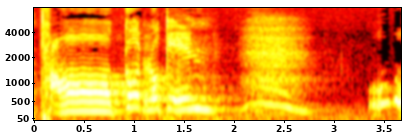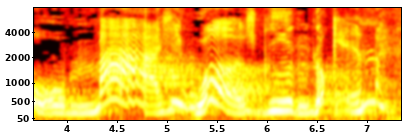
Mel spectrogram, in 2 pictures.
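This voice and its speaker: A woman's voice: sits high, very animated, extremely slow, exaggerated voice. A woman playing a lovestruck, feisty country boarding-house keeper with a rural Southern accent, in old-time radio comedy style. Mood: swooning. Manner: folksy, swooning then scolding. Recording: echoey hall with long reverb.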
